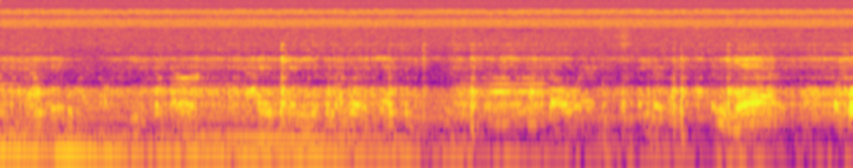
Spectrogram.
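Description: An old radio plays crackly, warbling sounds as its dials are tuned.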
